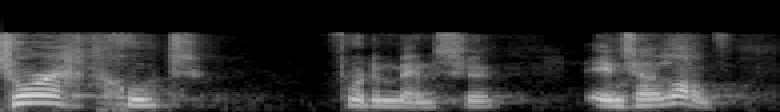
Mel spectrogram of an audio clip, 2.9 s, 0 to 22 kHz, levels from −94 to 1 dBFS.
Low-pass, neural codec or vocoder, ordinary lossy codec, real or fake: 7.2 kHz; codec, 16 kHz in and 24 kHz out, 1.1 kbps, FireRedTTS-2 codec; none; fake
